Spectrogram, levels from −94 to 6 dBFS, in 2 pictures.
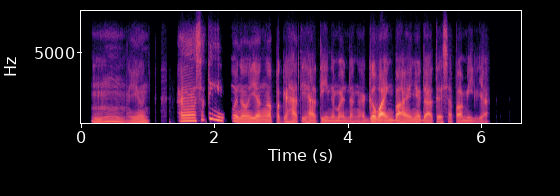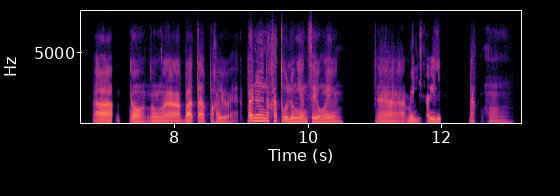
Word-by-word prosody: Mhm, 145 +1 -4
ayun. 125 +2 -2 0.5
Ah, 200 +1 +5
sa 280 - -3
tingin 280 -10 +2
mo 195 - -1
'no, 135 - +2
'yang 130 0 +3 0.2
paghati-hati 120 -3 0
naman - - -2
ng - - -7 0.2
gawaing-bahay 125 -3 +6
niyo, 135 +1 0
dati 110 0 0
sa - - -4
pamilya, 110 0 -2 0.7
ah, 125 -3 +5 0.3
'no, - - +2 0.2
nung 120 -2 -2 0.4
bata 115 -2 +3
pa - - -6
kayo 115 -2 -3
eh, - - -19
paano 205 +2 +4
nakatulong 160 -6 0
'yan 135 - -2
sa'yo 140 0 0
ngayon 130 -7 -2 0.6
na 115 - -4 0.4
may 125 0 -1
sarili 125 -1 -2 0.4
nak? - - -7 0.2
Mm. 105 0 -13
130 Hz, 150 wpm, -24 LUFS, 115-145 Hz, 0.7 s, gawaing-bahay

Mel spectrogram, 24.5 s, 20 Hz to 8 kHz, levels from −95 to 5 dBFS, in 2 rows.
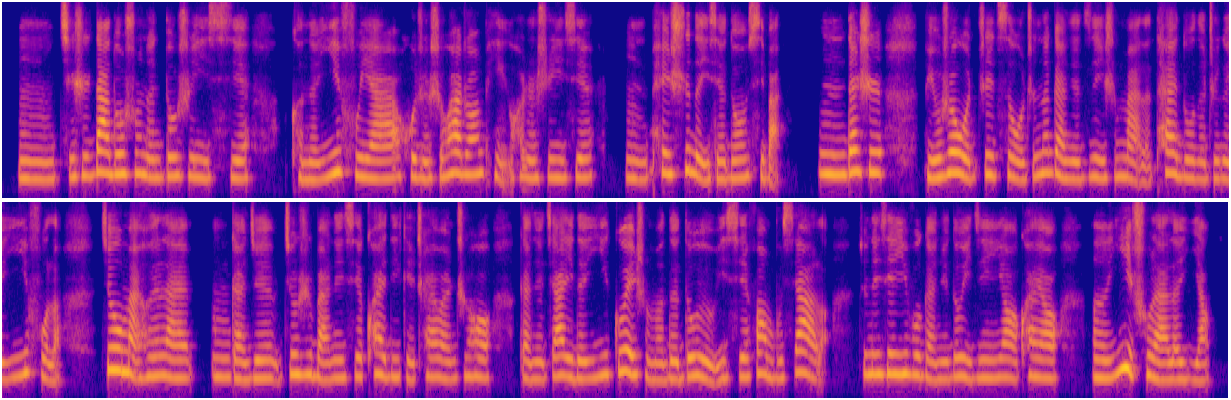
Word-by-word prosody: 嗯， 225 -1 -3
其 250 +2 +2
实 265 0 -2
大 305 +1 +8
多 285 0 +4
数 290 0 -1
呢， 250 -3 0
都 260 +2 -2
是 260 -1 -4
一 240 -2 -3
些 240 -1 +3 0.4
可 235 - -7
能 220 0 -2
衣 265 +8 +2
服 310 -4 -3
呀， 235 -1 +1
或 255 -1 -2
者 225 -1 -3
是 250 +2 -4
化 290 +3 +4
妆 280 +1 +1
品， 255 -6 -9
或 - - -8
者 235 0 -3
是 245 +1 -6
一 240 -1 -3
些， 245 +1 -1 0.3
嗯， 225 -2 -5
配 295 -2 -1
饰 290 +4 +2
的 270 -5 +2
一 210 - -1
些 225 0 -2
东 235 +2 -3
西 265 - +1
吧。 - - -3 0.4
嗯， 280 -1 +3
但 310 +2 +6
是 310 -1 +2 0.4
比 245 - -3
如 240 - +3
说 300 +3 +6
我 250 - +2
这 270 +3 -2
次 265 0 +1
我 225 -3 -1
真 260 +5 -5
的 300 - 0
感 275 -6 0
觉 225 -1 -2
自 240 - -10
己 245 -2 -2
是 255 +1 -7
买 240 -4 -3
了 195 -2 -9
太 295 -1 +1
多 240 -2 -3
的 225 -1 -6
这 230 +1 -6
个 230 - -2
衣 250 +6 -3
服 290 -6 -4
了， 210 - -4 0.4
就 340 -1 +6
买 285 -7 +4
回 260 +2 -1
来， 240 -3 0 0.2
嗯， 250 -1 -5
感 230 -3 -1
觉 235 -1 -2
就 280 +6 +1
是 280 0 0
把 230 -4 0
那 235 +2 -4
些 255 +1 0
快 280 +1 -1
递 250 0 -5
给 230 -4 -6
拆 250 +3 -3
完 230 -2 -4
之 260 +1 -6
后， 245 -1 0 0.3
感 235 -2 -4
觉 225 - -4
家 265 +3 +2
里 250 - 0
的 230 -1 0
衣 245 +4 -2
柜 305 0 +3
什 275 -3 -4
么 215 -1 -5
的 225 0 0
都 255 +3 +1
有 225 -5 +1
一 210 +5 -4
些 250 +1 +2
放 280 -2 0
不 230 - -6
下 275 +3 +4
了， 230 - -8 0.3
就 285 - -4
那 285 - +2
些 285 0 +2
衣 285 0 +4
服 275 -1 0
感 230 -4 -4
觉 225 0 -5
都 255 +1 -1
已 240 - -1
经 235 +1 -5
要 245 -2 0
快 250 +2 -3
要， 235 -1 +1 0.3
嗯， 240 0 -1
溢 360 +5 +9
出 280 -2 0
来 220 -4 +3
了 220 0 -1
一 220 0 -9
样。 210 -1 -5
245 Hz, 295 characters per minute, -22 LUFS, 230-275 Hz, 0.4 s, 溢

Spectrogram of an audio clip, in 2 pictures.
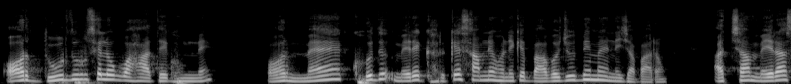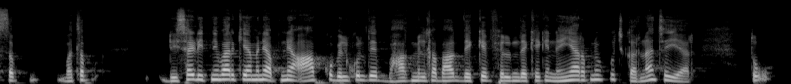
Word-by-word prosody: और 195 +3 +6 0.2
दूर-दूर 215 +6 +2
से 240 - +2
लोग 225 -2 +3
वहाँ 165 -3 0
आते 155 +1 -2
हैं 155 - -2
घूमने। 145 +7 -3 0.6
और 165 +4 +1
मैं 170 +11 +1 0.2
ख़ुद 215 +5 +3
मेरे 165 +4 +2
घर 135 +3 -7
के 230 - +3
सामने 200 -2 -1
होने 170 -3 -1
के 185 - -1
बावजूद 165 +7 0
भी 225 - +3
मैं 205 -3 +2
नहीं 155 -3 -4
जा 135 -2 -5
पा 120 0 -7
रहा 120 - -10
हूँ। 120 - -14 0.6
अच्छा 190 +4 +1
मेरा 170 +3 +3
सब 180 -3 -4 0.4
मतलब 200 +7 -3 0.7
डीसाइड 165 +9 +3
इतनी 220 +1 +2
बार 230 0 +6
किया 220 0 +3
मैंने 215 0 +4
अपने 200 +2 +2
आप 195 - +2
को 220 - -2
बिल्कुल 190 +2 0
दे, 200 0 +2
"भाग 155 -1 -4
मिलखा 175 +1 0
भाग" 170 0 +2
देख 165 -1 0
के 190 - +4
फ़िल्म 170 0 -2
देखे 170 +1 0
कि 185 - -5
नहीं 165 +3 0
यार 205 0 +4
अपने 215 +2 -1
को 220 - -10
कुछ 230 - -7
करना 155 +7 0
चाहिए 200 -7 -1
यार। 125 -2 -7 0.6
तो - - -4
180 Hz, 210 wpm, -23 LUFS, 160-205 Hz, 0.7 s, और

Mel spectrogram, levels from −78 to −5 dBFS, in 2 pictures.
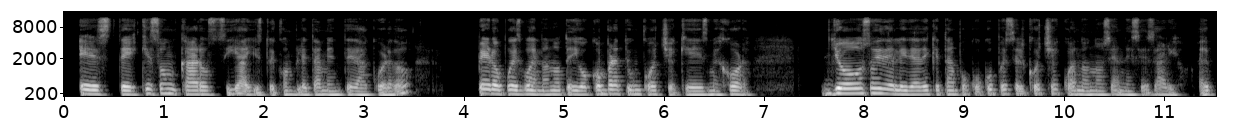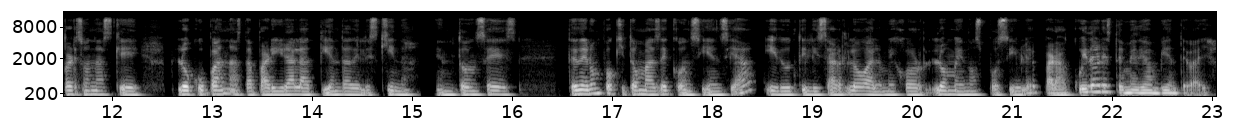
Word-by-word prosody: este, 170 -3 +3
que 200 - -1
son 200 +1 -1
caros, 170 -2 +1
sí, 150 -7 -4
ahí 80 -7 -1
estoy 75 -1 -4
completamente 155 -1 -2
de 155 - 0
acuerdo, 150 - 0 0.6
pero, 190 -2 +4
pues, 180 -1 +2
bueno, 165 -2 +1
no 170 0 -1
te - - -1
digo, 165 -1 +1
cómprate 180 +2 0
un 175 - -1
coche 170 -2 -3
que 155 0 +1
es 150 - 0
mejor. 155 0 -1 0.7
Yo 205 +1 +6
soy 215 0 +3
de 190 -3 +2
la 175 - +3
idea 165 0 +2
de 170 - +2
que 175 0 -4
tampoco 170 -1 -4
ocupes 185 0 -4
el - - -2
coche 195 0 -4
cuando 165 -2 -2
no 155 -1 -1
sea 150 - -4
necesario, 155 -1 -4
hay 165 - -1
personas 160 -1 -2
que 150 -1 0 0.4
lo 170 - +8
ocupan 175 +3 -1
hasta 150 -1 -3
para 150 - +1
ir 150 +1 +2
a 155 - +1
la 145 -1 0
tienda 155 -1 +1
de 145 0 +2
la - - -2
esquina. 145 -1 -2
Entonces, 155 0 0 0.5
tener 180 +2 +4
un 210 - 0
poquito 185 -3 -2
más 155 -3 +1
de 170 0 -1
conciencia 145 - -1
y 165 - -2
de 150 - +2
utilizarlo, 150 +1 0
a 150 - +2
lo 145 0 0
mejor, 145 0 -1
lo 170 -1 +2
menos 150 -2 0
posible 75 - -1
para 75 +1 0
cuidar 205 - +2
este 270 - -2
medio 115 0 +5
ambiente, 115 0 +2
vaya. - - -9
155 Hz, 190 wpm, -24 LUFS, 150-170 Hz, 0.7 s, lo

